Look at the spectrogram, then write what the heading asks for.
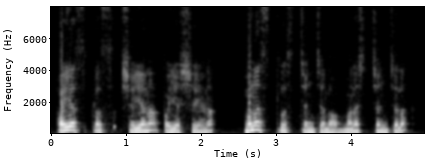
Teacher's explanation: ಸರಿ ಹೇಳ್ತೀನಿ ನೋಡಿ ತವರ್ಗಾಕ್ಷರಗಳಿಗೆ ಶಕಾರ ಚ ವರ್ಗಾಕ್ಷರಗಳು ಪರವಾದಾಗ ನೋಡಿ ಎದುರಿಗೆ ಬಂದಾಗ ಸಕಾರಕ್ಕೆ ಶಕಾರವು ತ ವರ್ಗಕ್ಕೆ ಚ ವರ್ಗವು ಆದೇಶವಾಗಿ ಬರೋದಕ್ಕೆ ಚುತ್ವ ಸಂಧಿ ಅಂತ ಹೇಳಿ ಕರೀತೀವಿ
